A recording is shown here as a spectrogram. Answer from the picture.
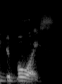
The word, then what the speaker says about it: Du Bois: Oh, for y'all that don't know, it's not W.E.B. Du Bois. It's Dubois. We should say his name right.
